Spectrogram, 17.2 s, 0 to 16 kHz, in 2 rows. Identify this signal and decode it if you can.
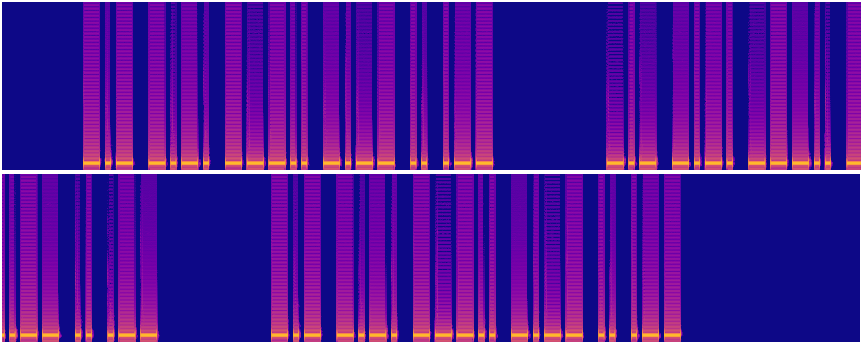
Morse code, heard as a keyed tone, about 22 wpm, 700 Hz. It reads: KC8YIW KC8YIW KC8YIW
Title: USA Call Signs - 6 Characters - Repeated 3x - 22wpm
